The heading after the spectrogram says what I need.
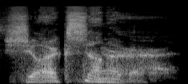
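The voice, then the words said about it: Dramatic movie-trailer announcer voice. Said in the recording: “Oh, that's a good voice. That's your In a World voice”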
